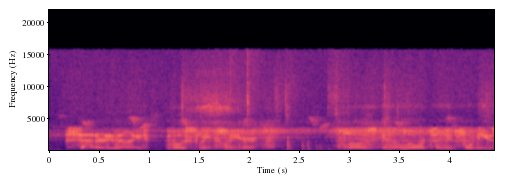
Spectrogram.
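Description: A voice reading a weather forecast over a radio, sounding narrow and thin as a radio broadcast does, with short pauses between phrases.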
